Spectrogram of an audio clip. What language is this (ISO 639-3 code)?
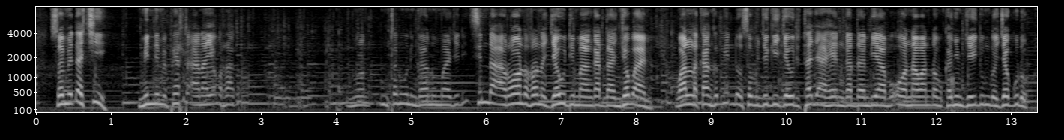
ful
